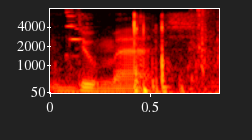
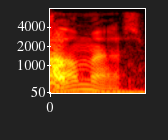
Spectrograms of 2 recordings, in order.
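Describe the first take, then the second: First: The first syllable has a long 'oo' vowel. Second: The first syllable has a short 'uh' vowel. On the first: The speaker calls it right. "It's pronounced Doom" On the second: The speaker calls it wrong. "No, pronounce it right"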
